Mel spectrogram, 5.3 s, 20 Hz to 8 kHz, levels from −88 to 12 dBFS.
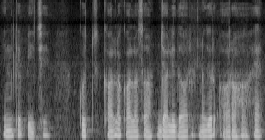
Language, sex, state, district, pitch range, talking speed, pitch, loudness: Hindi, male, Uttar Pradesh, Saharanpur, 110-120 Hz, 125 wpm, 115 Hz, -19 LUFS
